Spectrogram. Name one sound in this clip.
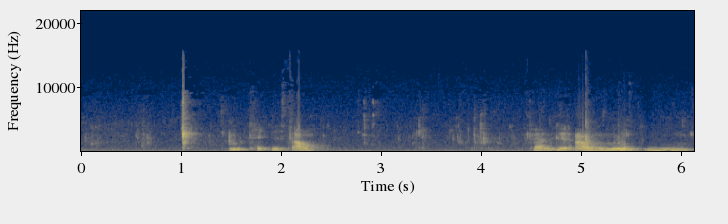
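Lobster shell cracks and crunches as it is pulled apart.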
